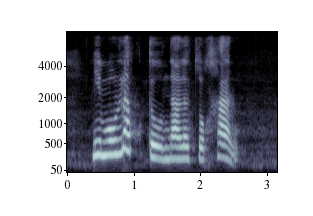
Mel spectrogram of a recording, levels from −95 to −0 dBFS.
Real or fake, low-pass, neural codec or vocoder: fake; 7.2 kHz; codec, 24 kHz, 1 kbps, SNAC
